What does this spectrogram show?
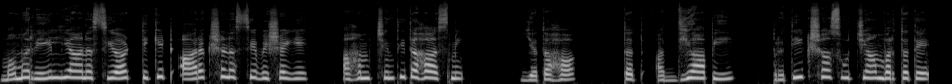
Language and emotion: Sanskrit, fearful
